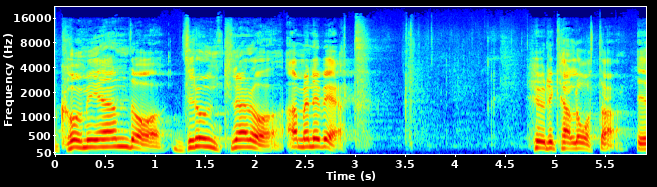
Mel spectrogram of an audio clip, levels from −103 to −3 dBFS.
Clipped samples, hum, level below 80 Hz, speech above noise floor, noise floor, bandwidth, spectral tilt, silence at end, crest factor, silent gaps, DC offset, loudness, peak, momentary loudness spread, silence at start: under 0.1%; none; -74 dBFS; 38 dB; -54 dBFS; 15.5 kHz; -5 dB/octave; 0 s; 16 dB; none; under 0.1%; -16 LUFS; -2 dBFS; 8 LU; 0 s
